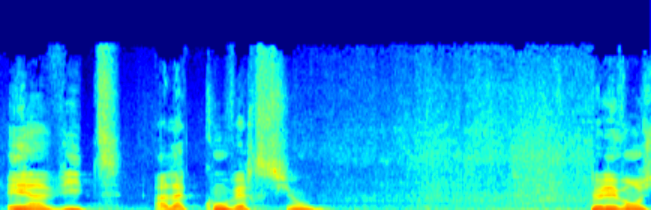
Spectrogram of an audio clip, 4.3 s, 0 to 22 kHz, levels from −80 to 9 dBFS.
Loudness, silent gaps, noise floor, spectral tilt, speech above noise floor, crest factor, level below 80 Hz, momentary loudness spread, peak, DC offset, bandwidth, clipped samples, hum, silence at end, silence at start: -18 LUFS; none; -38 dBFS; -5 dB/octave; 22 dB; 16 dB; -50 dBFS; 19 LU; -2 dBFS; under 0.1%; 17.5 kHz; under 0.1%; none; 0 s; 0.05 s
